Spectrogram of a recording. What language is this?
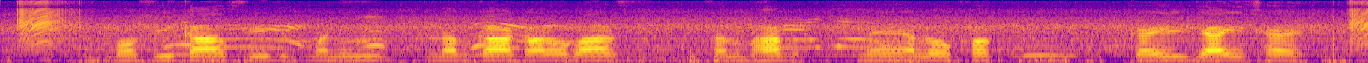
Maithili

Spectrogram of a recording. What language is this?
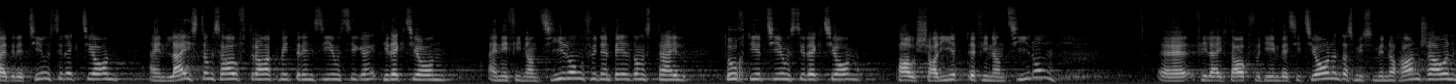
Swiss German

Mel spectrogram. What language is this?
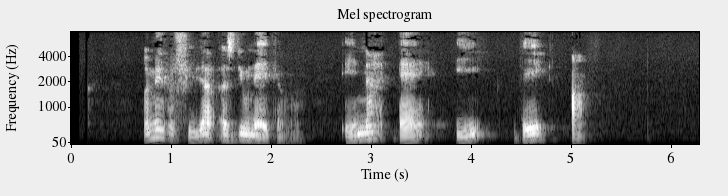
Catalan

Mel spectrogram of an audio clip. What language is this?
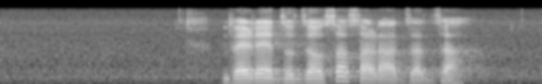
Venda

